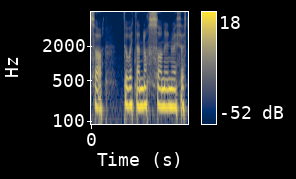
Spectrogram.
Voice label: "noson", Welsh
